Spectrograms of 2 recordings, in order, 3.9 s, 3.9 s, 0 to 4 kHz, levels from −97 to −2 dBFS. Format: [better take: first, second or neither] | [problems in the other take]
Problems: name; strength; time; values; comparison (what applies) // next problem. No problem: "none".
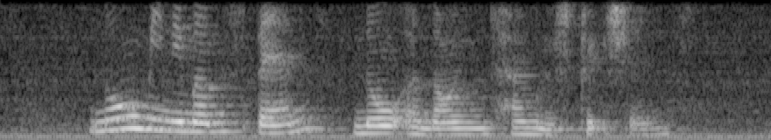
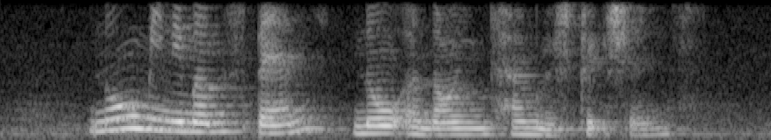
second | background sound (Engine); 18 dB below the speech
